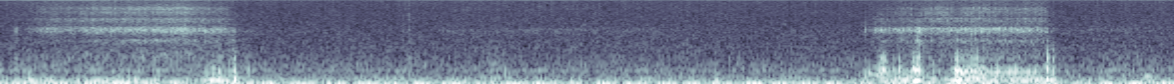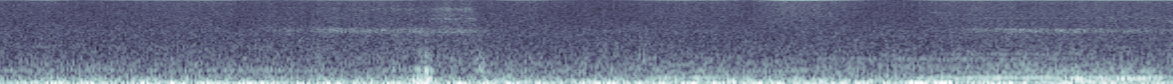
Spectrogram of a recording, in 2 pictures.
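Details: A pug snoring while asleep.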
